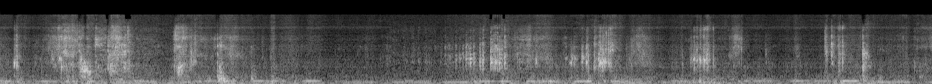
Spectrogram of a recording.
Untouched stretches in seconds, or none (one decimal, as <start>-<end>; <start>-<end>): 1.0-1.7; 3.9-5.3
